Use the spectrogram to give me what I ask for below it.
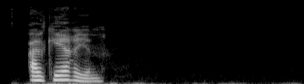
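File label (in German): "algerien", German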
